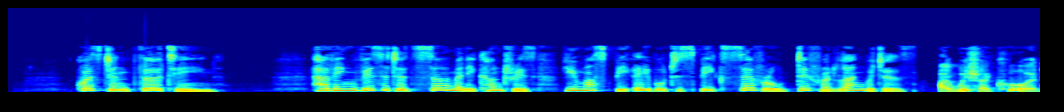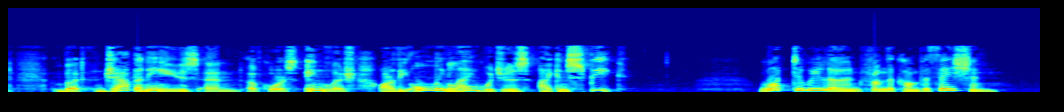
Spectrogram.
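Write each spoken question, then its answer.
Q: What do we learn from the conversation?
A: The speaker can speak only two languages: Japanese and English.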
